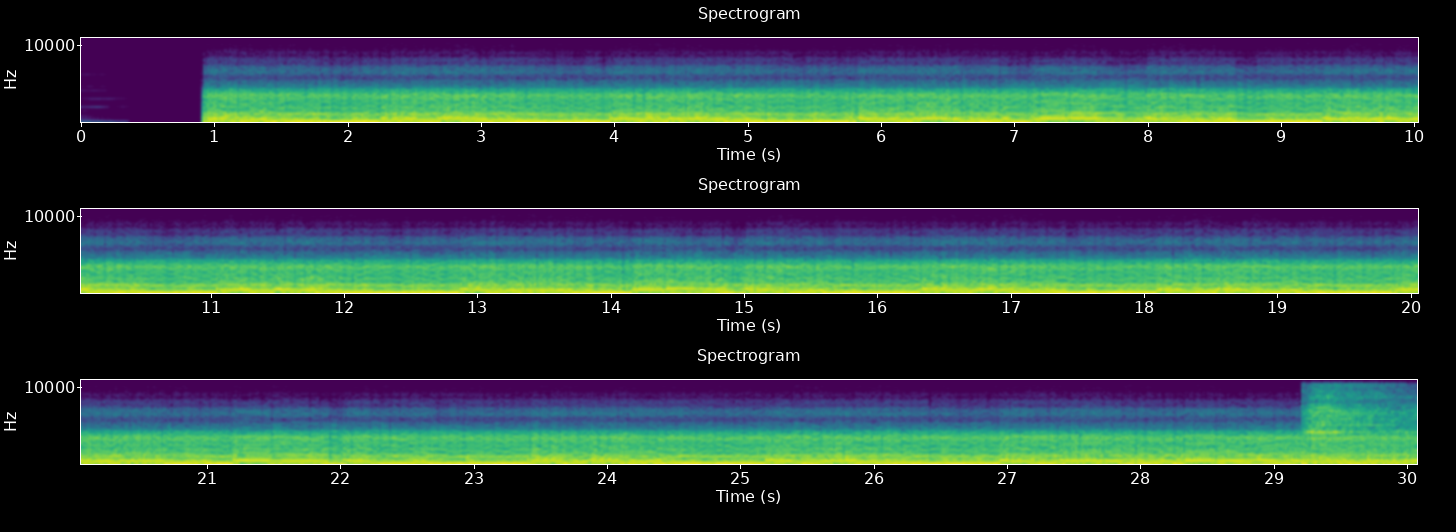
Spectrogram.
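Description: Black/doom metal starting about a second in after a brief silence: a dense, steady wall of heavily distorted electric guitar. Sharp percussive strikes come in near the end.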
